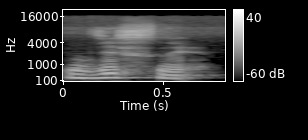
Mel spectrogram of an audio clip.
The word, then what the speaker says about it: Disney: we say Disney Disney here you see the S again it's not the same because in French if s is between two vowel is going to be pronounced Z if there's a vowel and a consonant it stays S sound so that's why we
